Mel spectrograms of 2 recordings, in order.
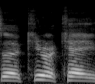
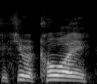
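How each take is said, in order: First: The name ends with a 'kay' sound. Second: The name ends with a 'koy' sound. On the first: This is how the name is actually said. The speaker calls it right. "I think it's Akira K is how you pronounce that guy" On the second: This is how the name was said later. The speaker calls it wrong. "Then it was like Akira Koi"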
